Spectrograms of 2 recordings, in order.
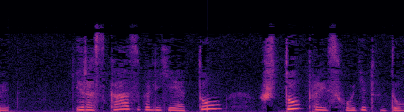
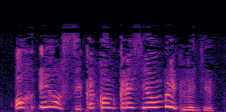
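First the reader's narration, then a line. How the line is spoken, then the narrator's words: Exclaimed. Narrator (Russian): воскликнула Энна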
